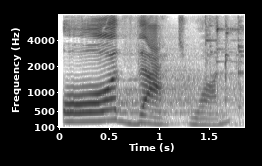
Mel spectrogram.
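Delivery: slow regal Frost King. Acted. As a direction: pronounce it slowly, with cold authority.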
